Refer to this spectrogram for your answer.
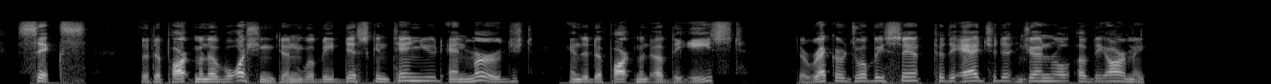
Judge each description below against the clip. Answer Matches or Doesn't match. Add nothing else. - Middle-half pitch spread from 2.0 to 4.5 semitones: Doesn't match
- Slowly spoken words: Matches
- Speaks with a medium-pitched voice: Doesn't match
